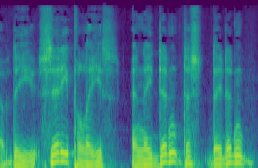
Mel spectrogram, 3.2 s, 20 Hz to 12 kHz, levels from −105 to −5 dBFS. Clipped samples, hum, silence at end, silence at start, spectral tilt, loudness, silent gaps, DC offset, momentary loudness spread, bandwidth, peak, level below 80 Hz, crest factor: under 0.1%; none; 0.05 s; 0 s; -7 dB/octave; -22 LUFS; none; under 0.1%; 5 LU; 10.5 kHz; -6 dBFS; -38 dBFS; 14 dB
